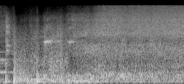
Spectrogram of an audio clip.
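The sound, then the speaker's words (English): The engines of Blue Origin's New Shepard rocket roar at liftoff from West Texas on the company's first human flight, with Jeff Bezos aboard, in a loud, steady, rumbling blast with a crackling, hissing edge. It is sustained for the whole moment with no voices over it. “That rocket taking off from West Texas on board the world's oldest and youngest astronauts ever.”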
